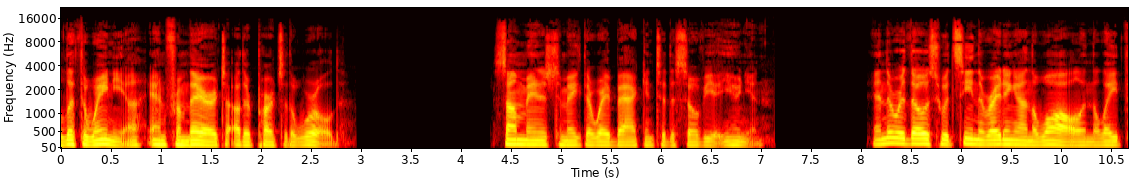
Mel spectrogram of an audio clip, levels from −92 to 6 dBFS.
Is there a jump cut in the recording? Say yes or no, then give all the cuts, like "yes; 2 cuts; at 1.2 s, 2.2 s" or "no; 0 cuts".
no; 0 cuts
